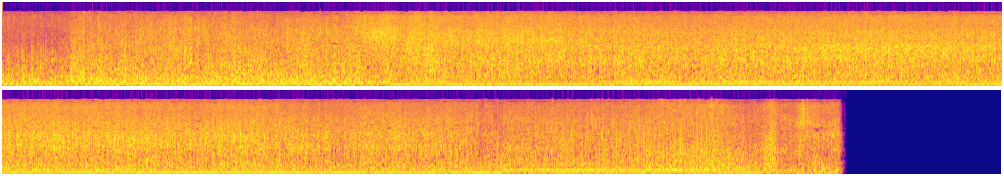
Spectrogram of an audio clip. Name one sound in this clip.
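A small plane's engine drones steadily, close by.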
